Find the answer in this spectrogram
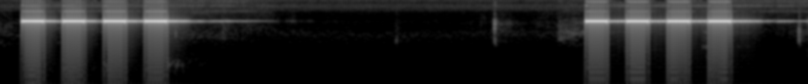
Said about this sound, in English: Wow. Smoke alarm. Just to let you know, for this illustration, I took this out of my house. So hopefully my house is not burning down at the current moment.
